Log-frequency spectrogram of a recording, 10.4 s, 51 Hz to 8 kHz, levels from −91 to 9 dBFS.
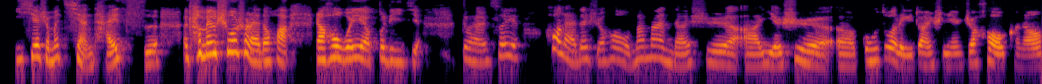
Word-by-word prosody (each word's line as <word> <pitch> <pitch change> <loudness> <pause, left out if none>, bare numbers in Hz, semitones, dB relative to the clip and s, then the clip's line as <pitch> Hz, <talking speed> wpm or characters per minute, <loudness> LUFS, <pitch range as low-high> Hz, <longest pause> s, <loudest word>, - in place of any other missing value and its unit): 一 225 - -8
些 265 +3 +4
什 220 -5 -2
么 250 - -1
潜 250 - -3
台 - - +1
词， 175 - -6 0.3
呃 255 - -1
他 - - +5
没 305 - +7
有 - - +9
说 350 +2 +5
出 335 - +1
来 195 - +5
的 200 - +3
话， 205 - +3 0.3
然 225 0 +8
后 250 +2 +7
我 235 0 +4
也 245 -3 +4
不 235 - -7
理 210 -3 -8
解。 195 - -10 0.4
对， 195 -5 -6
所 275 +7 -4
以 265 -2 -5 0.3
后 425 - +3
来 185 - -3
的 230 +4 -6
时 205 -3 -10
候， 220 0 -9
我 - - -7
慢 230 +7 -8
慢 245 -5 -4
地 155 0 -6
是 185 -2 -7 0.2
啊， 155 0 -3
也 160 -1 -1
是， 190 +8 -4 0.4
呃， 155 -2 -4
工 210 +5 -7
作 225 -1 0
了 - - +1
一 145 - -6
段 165 -1 -1
时 200 -4 -6
间 160 0 -8
之 185 - 0
后， 185 -4 +3
可 155 - -10
能 140 - -6
210 Hz, 295 characters per minute, -22 LUFS, 175-240 Hz, 0.4 s, 有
